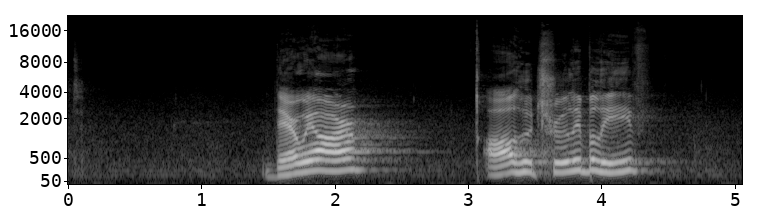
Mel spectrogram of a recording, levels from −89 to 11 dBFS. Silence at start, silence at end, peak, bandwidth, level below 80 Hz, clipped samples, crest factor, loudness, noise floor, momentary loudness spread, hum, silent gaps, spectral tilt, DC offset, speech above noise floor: 1.5 s; 0.75 s; -4 dBFS; 12.5 kHz; -76 dBFS; under 0.1%; 18 dB; -20 LUFS; -60 dBFS; 18 LU; none; none; -5.5 dB/octave; under 0.1%; 41 dB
